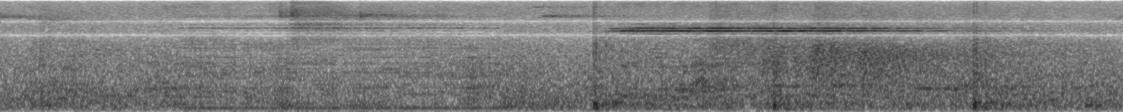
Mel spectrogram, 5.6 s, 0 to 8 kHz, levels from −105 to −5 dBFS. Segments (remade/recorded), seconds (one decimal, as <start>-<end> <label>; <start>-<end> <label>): 0.0-0.9 recorded; 0.9-2.5 remade; 2.5-5.6 recorded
